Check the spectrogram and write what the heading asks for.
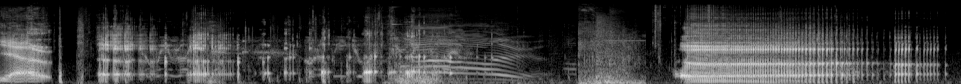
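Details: Loud, drawn-out, deliberate burps, one long and croaking, during a Counter-Strike 2 gaming session, mixed with talk ("sorry about that, I had to let that one out") and brief background music; burping.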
